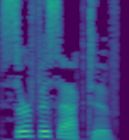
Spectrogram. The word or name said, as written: surface-active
